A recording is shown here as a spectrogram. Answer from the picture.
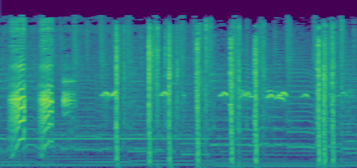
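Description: Ducks quacking loudly, about three calls in the first second, over background music with a steady drone and sharp percussive hits that carry on after the calls end.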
